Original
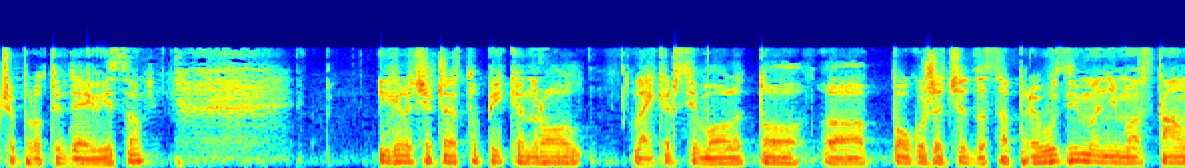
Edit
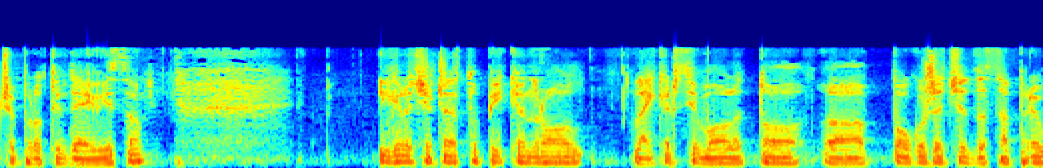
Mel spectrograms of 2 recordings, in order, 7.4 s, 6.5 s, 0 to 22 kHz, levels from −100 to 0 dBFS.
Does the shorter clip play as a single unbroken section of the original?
yes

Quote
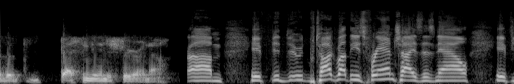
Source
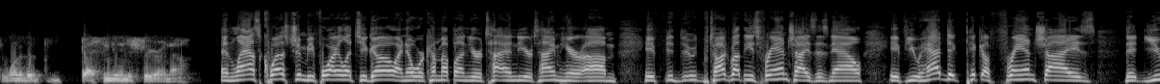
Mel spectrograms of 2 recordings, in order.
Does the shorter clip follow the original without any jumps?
no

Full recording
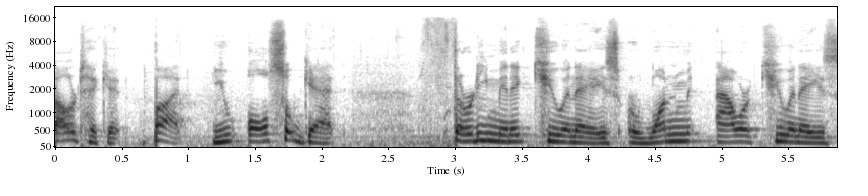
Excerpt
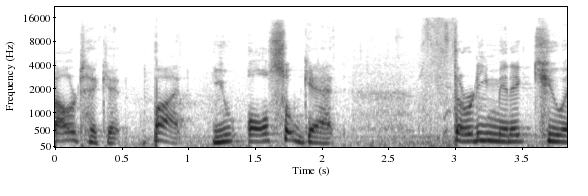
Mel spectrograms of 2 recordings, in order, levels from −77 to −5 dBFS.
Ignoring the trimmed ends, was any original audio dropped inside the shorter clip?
no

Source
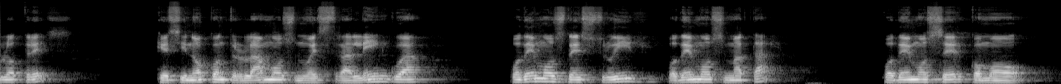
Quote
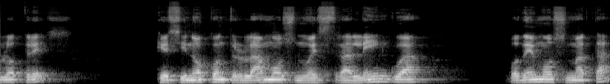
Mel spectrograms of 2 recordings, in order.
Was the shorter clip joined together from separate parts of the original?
yes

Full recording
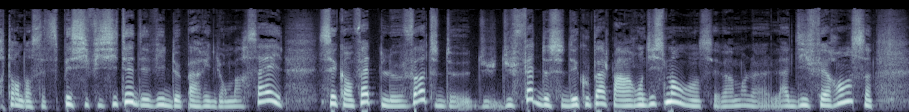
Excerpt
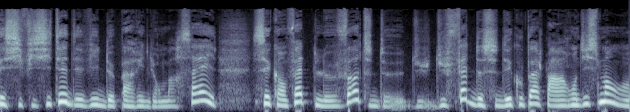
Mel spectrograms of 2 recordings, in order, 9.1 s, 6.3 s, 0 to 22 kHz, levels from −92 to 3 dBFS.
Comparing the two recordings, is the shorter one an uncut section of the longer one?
yes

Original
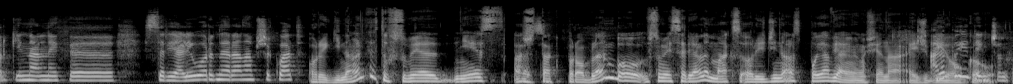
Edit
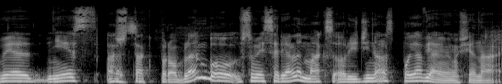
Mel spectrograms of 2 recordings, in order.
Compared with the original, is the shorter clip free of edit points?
yes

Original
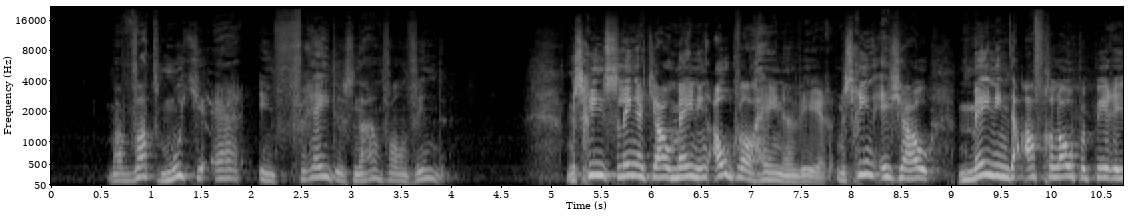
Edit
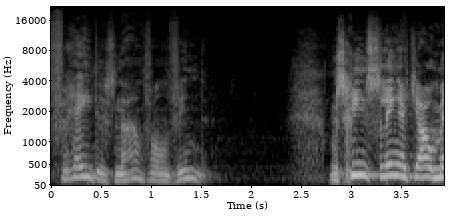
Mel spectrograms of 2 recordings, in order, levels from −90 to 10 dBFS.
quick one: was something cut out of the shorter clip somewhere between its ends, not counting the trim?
no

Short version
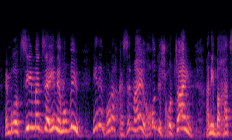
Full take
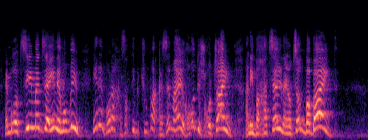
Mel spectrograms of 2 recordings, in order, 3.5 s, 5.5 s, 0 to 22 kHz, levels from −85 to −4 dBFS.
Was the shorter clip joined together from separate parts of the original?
yes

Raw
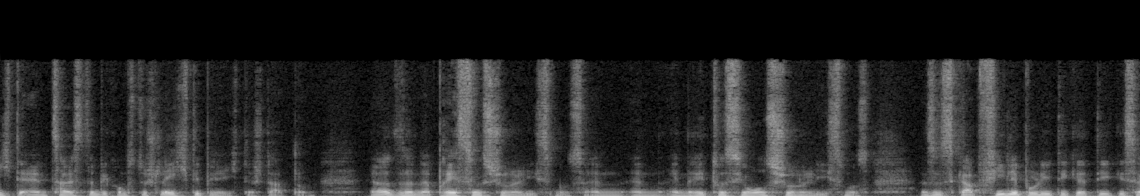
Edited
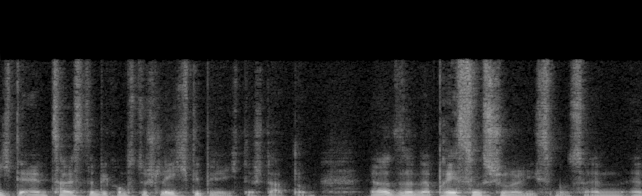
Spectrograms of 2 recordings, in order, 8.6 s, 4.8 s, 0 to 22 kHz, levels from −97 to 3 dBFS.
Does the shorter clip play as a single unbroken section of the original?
yes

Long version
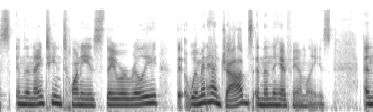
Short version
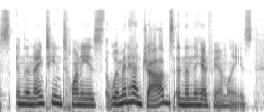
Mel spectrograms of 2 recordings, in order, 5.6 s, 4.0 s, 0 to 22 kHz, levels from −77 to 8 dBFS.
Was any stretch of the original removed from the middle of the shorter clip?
yes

